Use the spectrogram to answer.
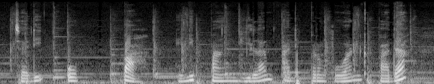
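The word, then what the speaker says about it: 오빠: Dibaca opa, opa. Sebenarnya ini double biep, tapi penekanannya biasa lebih ke p. Jadi opa.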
